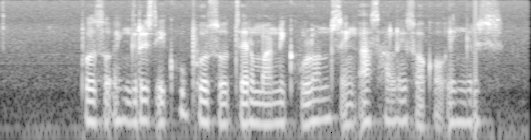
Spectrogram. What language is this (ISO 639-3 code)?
jav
